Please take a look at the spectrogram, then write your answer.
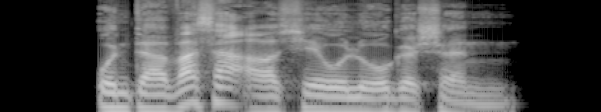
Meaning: inflection of unterwasserarchäologisch: 1. strong genitive masculine/neuter singular 2. weak/mixed genitive/dative all-gender singular 3. strong/weak/mixed accusative masculine singular
- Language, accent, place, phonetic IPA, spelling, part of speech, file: German, Germany, Berlin, [ʊntɐˈvasɐʔaʁçɛoˌloːɡɪʃn̩], unterwasserarchäologischen, adjective, De-unterwasserarchäologischen.ogg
